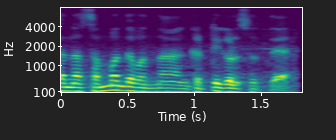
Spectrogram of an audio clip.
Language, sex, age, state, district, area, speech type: Kannada, male, 30-45, Karnataka, Kolar, rural, spontaneous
